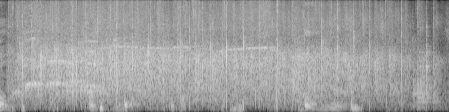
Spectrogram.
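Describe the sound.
A church audience gives a warm round of applause to welcome a guest speaker, sustained dense clapping with a few cheers for about nine seconds before it thins and tapers off at the end.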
